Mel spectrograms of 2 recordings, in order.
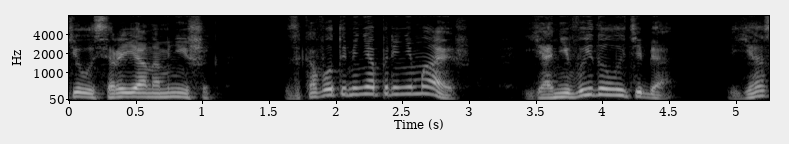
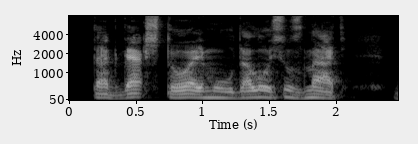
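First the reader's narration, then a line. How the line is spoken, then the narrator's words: Tense question. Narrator (Russian): напряженным голосом спросил Кшиштоф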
